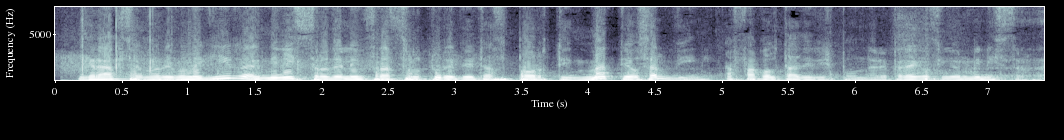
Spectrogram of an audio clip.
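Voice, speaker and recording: A man's medium-pitched voice at a fairly quick pace, with lively intonation, hardly any pauses and light background noise. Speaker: chamber president chairing the session. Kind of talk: formal procedural announcements. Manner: formal, neutral. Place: hall.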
